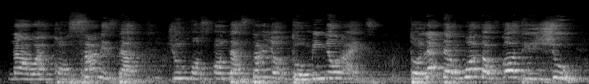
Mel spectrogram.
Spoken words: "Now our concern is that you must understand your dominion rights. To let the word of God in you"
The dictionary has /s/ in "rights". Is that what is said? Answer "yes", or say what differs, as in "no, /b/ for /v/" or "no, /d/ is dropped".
no, /s/ is dropped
